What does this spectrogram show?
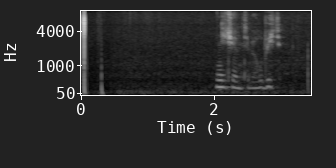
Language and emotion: Russian, angry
